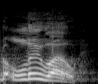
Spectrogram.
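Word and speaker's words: luo (λύω): It is the Greek verb luo. It is spelled L-U-O.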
